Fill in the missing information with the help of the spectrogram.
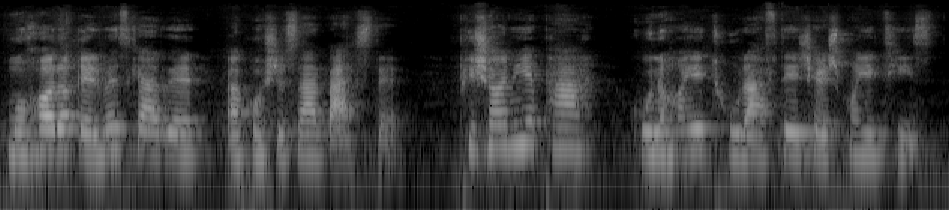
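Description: A woman narrating an audiobook in a measured, descriptive way. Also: medium pitch, slight background noise. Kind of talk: scripted narration.

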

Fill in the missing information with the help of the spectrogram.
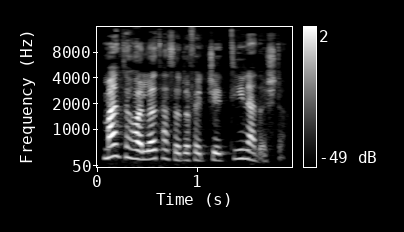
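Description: A woman's voice: mid-range voice, lightly acted. A woman voicing a pushy, boastful male architect who talks in a glib, self-assured sales patter, in a storybook reading. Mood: confident, selling.

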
